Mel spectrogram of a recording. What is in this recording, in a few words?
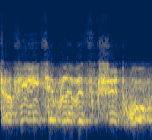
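left wing, mood low, Polish speech; War Thunder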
